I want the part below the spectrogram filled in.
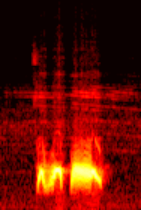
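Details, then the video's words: Spotted dove used as a decoy bird, singing in the 'giọng thổ' voice style: one low, mellow two-part coo, a short wavering note followed by a longer, steady, slightly falling one, in silence. "Chim Cu Mồi/ cu gáy giọng thổ thúc gù"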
